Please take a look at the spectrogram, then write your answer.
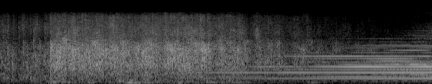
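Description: An audience claps steadily for several seconds to thank a guest speaker, a dense, even wash of many hands. Toward the end the clapping eases as a sustained tonal sound, like music, rises underneath.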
